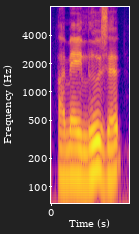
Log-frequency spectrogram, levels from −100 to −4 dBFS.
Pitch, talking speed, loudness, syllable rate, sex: 125 Hz, 245 wpm, -13 LUFS, 5.5 syllables/s, male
